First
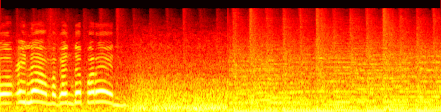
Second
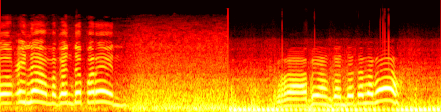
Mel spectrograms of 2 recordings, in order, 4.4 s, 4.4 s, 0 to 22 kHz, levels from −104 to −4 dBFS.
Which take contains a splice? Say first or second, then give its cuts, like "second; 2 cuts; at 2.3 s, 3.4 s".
second; 1 cut; at 2.3 s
